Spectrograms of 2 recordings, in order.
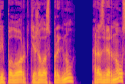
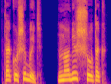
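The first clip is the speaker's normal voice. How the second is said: high, reluctant female voice; displeased high-pitched consent; grudging agreement; 10 semitones higher, slower than usual. A narrator's reading. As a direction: concede unwillingly, high and drawn out. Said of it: "берёза недовольно согласилась".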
